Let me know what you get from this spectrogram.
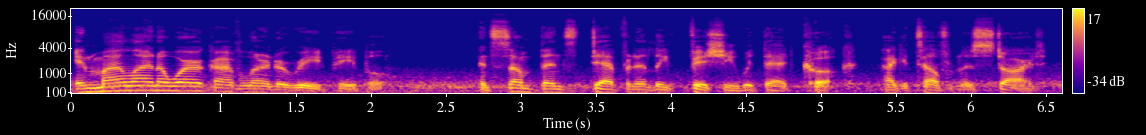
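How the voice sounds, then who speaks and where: Wildly animated shifty merchant. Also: male voice, fairly low pitch, moderate pace, background noise. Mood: defensive, insistent. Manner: theatrical, wheedling, haggling. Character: shifty, blustering merchant, proud and easily cowed. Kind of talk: video game voice acting.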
